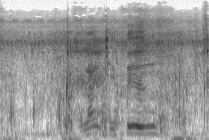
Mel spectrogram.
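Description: Speech: a man saying a few quiet words in Thai, over faint outdoor background.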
